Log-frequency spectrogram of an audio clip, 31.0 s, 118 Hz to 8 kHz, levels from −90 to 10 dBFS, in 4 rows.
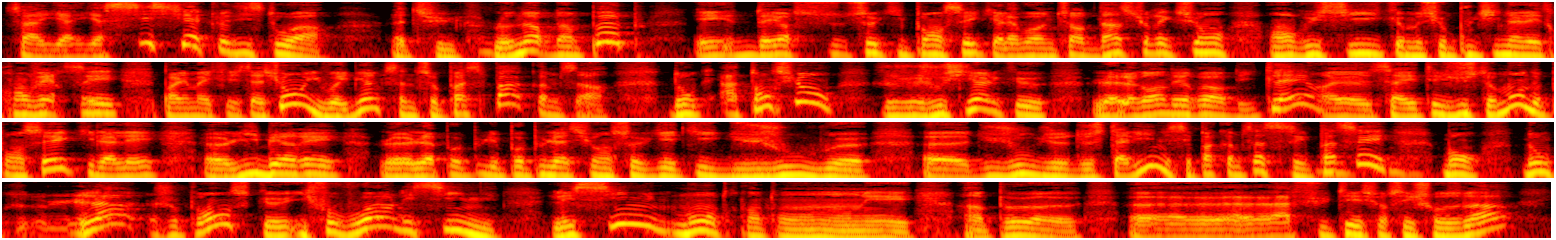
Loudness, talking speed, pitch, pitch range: -27 LUFS, 200 wpm, 140 Hz, 125-165 Hz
